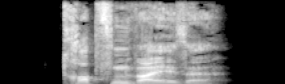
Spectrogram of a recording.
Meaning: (adjective) dropwise; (adverb) in drops, one drop at a time, dropwise
- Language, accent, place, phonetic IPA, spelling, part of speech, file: German, Germany, Berlin, [ˈtʁɔp͡fənˌvaɪ̯zə], tropfenweise, adverb, De-tropfenweise.ogg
